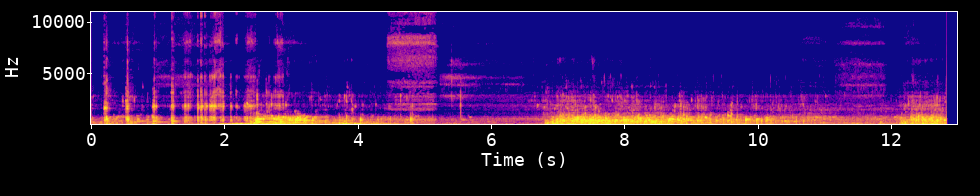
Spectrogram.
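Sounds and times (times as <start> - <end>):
exhaled bubbles underwater: 0.0 - 5.0, 6.6 - 12.9
regulator inhalation hiss: 4.5 - 6.4, 11.2 - 12.0.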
